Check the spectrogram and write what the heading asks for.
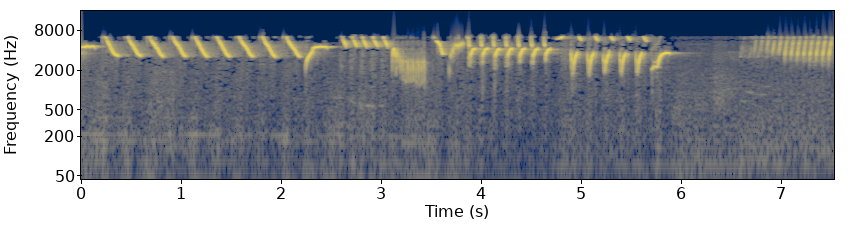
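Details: Yellow canary singing a loud, high, fast song: rapid repeated down-slurred whistles, a brief buzzy burst, more quick slurred series, then a short pause and a sharp rattling trill at the end.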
